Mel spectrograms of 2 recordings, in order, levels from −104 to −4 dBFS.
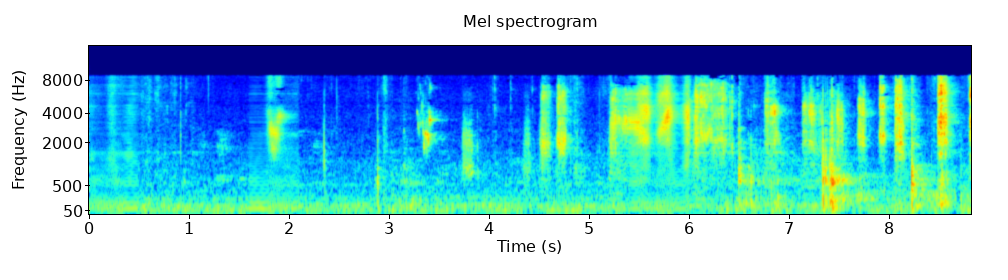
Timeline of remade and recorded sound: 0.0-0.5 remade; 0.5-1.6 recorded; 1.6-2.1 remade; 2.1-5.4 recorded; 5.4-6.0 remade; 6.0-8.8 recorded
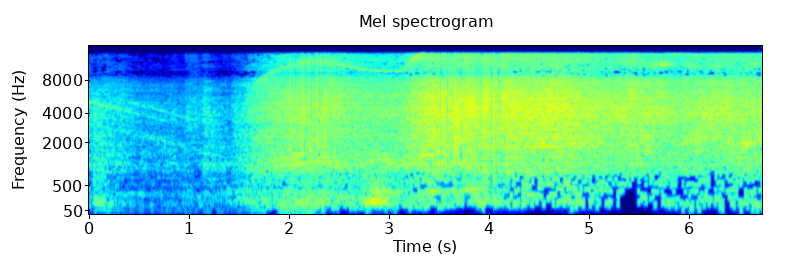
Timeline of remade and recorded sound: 0.0-2.0 recorded; 2.0-2.5 remade; 2.5-3.5 recorded; 3.5-4.2 remade; 4.2-6.7 recorded

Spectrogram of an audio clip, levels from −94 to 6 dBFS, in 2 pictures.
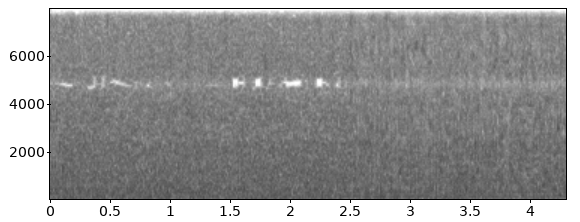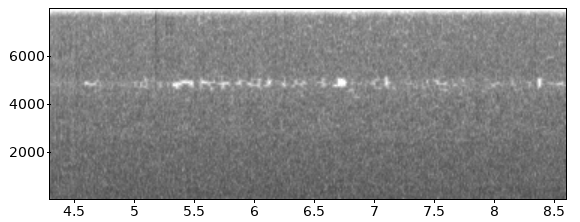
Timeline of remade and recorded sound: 0.0-2.5 recorded; 2.5-4.5 remade; 4.5-8.6 recorded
